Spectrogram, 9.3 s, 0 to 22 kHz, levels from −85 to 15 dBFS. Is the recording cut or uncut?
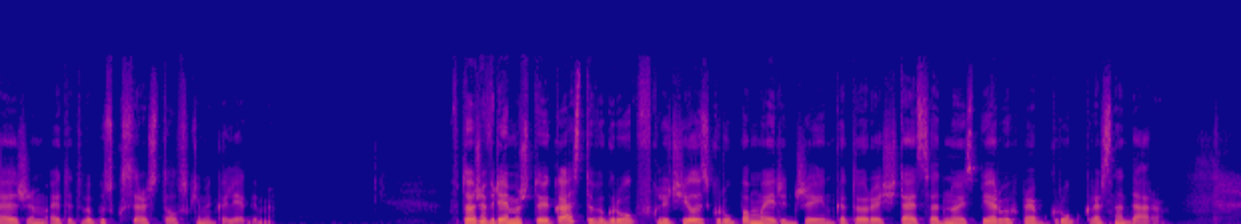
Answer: uncut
